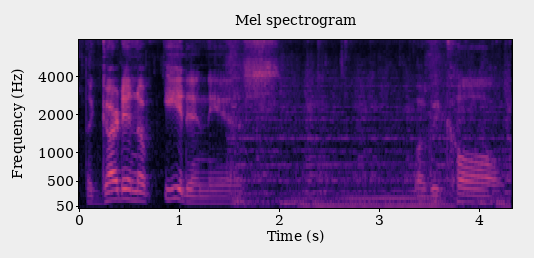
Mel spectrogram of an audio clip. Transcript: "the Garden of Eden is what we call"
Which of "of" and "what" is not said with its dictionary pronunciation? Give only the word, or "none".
none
